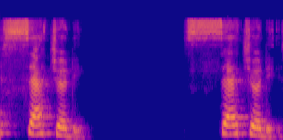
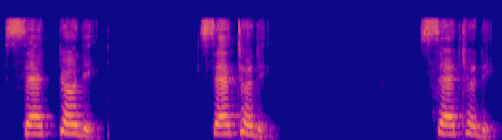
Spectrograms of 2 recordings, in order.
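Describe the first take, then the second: First: सैचरडे with ch in the middle; old pronunciation. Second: सैटरडे with t, no ch and no r; model pronunciation. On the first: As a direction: turn the t into ch, सैचरडे. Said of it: "सैचरडे भी नहीं कहते". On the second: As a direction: slowly model सैटरडे as sa-tuh-day. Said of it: "इसको बोलते हैं हम". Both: Shown as a demonstration.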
